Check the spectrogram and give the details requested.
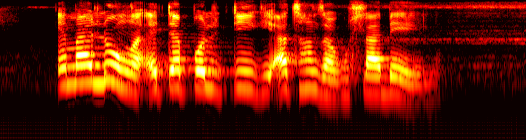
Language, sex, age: Swati, female, 19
